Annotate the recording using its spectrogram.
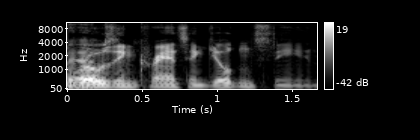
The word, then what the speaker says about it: Rosencrantz and Guildenstern: They're like Rosencrantz and Guildenstern. Is that right? Did I say that right? – Yeah.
